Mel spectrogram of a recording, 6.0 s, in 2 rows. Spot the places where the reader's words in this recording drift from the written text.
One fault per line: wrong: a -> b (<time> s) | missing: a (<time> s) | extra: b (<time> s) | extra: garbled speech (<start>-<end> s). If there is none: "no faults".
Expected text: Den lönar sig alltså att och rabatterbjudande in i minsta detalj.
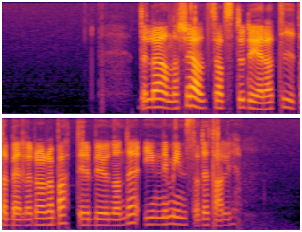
wrong: Den -> Det (1.3 s)
extra: studera tidtabeller (2.2 s)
